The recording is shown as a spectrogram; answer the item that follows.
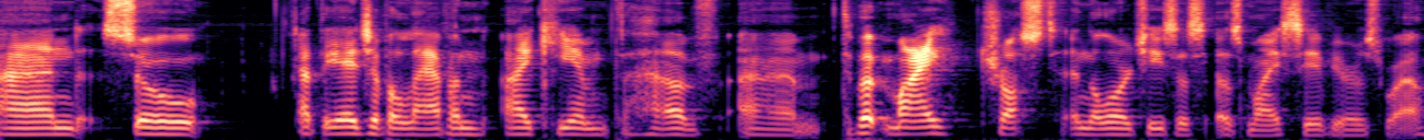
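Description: Monotone, flat delivery with a Northern Irish accent at a moderate pace, big swings in loudness, and a very clean recording with a silent background. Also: man, medium pitch for a man. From Northern Ireland, near Londonderry. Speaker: podcast host. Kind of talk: casual chat.

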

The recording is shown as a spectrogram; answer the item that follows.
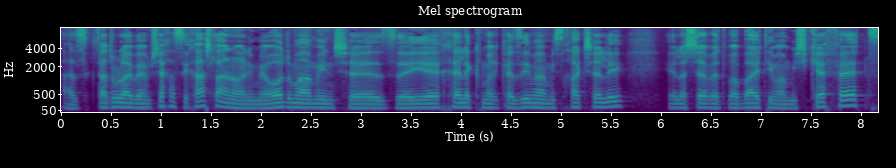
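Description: Speaking at a fairly slow pace, a man has a dark, mellow tone. His pitch sits at a medium level. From Israel, Jerusalem. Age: 20s. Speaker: professional poker player and coach. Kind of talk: casual interview.

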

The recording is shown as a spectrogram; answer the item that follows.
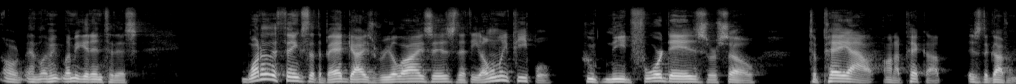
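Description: On a very clean recording with a silent background, a man with an American accent uses a normal speaking voice at a medium pitch, moving at a moderate pace with lively intonation. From New York, Staten Island. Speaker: former drug enforcement undercover agent. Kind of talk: interview.

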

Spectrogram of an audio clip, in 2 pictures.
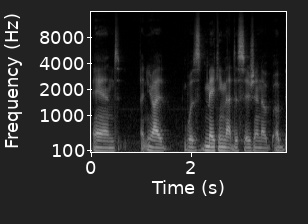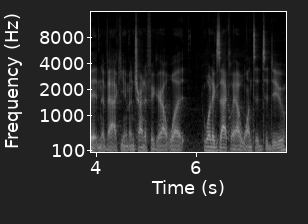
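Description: A man with an American accent speaks at a moderate pace in a very deep, low voice with vocal fry. His pitch varies in an ordinary way. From Indiana. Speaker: business school student and army veteran. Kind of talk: casual chat.

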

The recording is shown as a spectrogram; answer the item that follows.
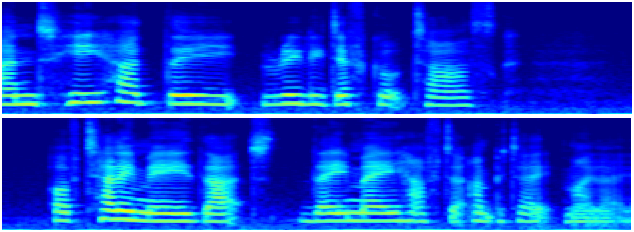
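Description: Slowly and with fairly even intonation, a woman talks at a medium pitch.

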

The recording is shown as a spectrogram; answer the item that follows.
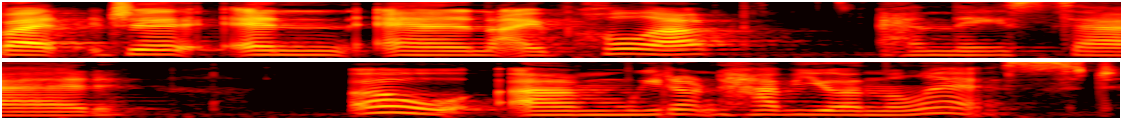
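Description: A woman's unremarkable speaking voice with an American accent, fairly slow, fairly high in pitch, with fairly even intonation. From US Northeast, Pennsylvania near Philadelphia. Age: 30s. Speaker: screenwriter and actress. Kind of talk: casual interview chat.

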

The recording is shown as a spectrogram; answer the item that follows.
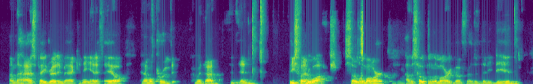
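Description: A man with a Southern US accent speaks at medium pitch and a moderate pace, with vocal fry and monotone, flat intonation. His loudness swings widely. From US South, Tennessee. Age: 60s. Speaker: retired NFL punter. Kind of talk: panel discussion.

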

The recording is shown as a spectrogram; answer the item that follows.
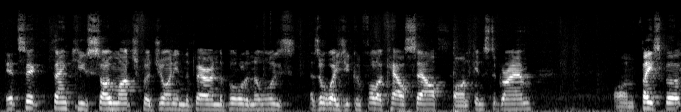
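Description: A man speaks in an ordinary speaking voice. The pitch is fairly high and varies in an ordinary way. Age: 50s. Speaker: podcast host. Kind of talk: interview.

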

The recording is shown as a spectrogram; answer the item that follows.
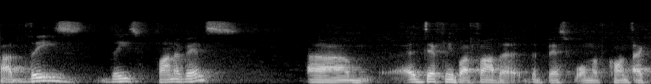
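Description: A somewhat breathy voice with an Australian accent, ordinary pitch variation and a fairly slow pace. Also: man, fairly low pitch for a man. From Sydney, Australia (Blacktown, western Sydney). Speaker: real estate agent. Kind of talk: interview. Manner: halting.

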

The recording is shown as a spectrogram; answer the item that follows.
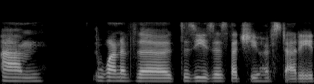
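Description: Her voice plain, a woman speaks at a fairly low pitch and a moderate pace, with a plain, everyday voice. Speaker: podcast host and magazine editor. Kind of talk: interview, scripted intro.

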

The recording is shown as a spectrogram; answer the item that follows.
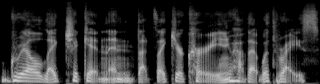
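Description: A woman talks with a very deep, low pitch. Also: dry, close sound with no echo, very clean recording, silent background. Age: 40s. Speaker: fitness coach and kinesiologist. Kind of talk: casual interview chat. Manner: animated, filler-heavy (like, right).

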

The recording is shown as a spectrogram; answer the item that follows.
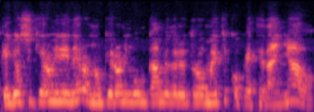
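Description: The woman speaks at a medium pitch. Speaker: radio co-host. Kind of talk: radio talk show. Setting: phone call. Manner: halting.

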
